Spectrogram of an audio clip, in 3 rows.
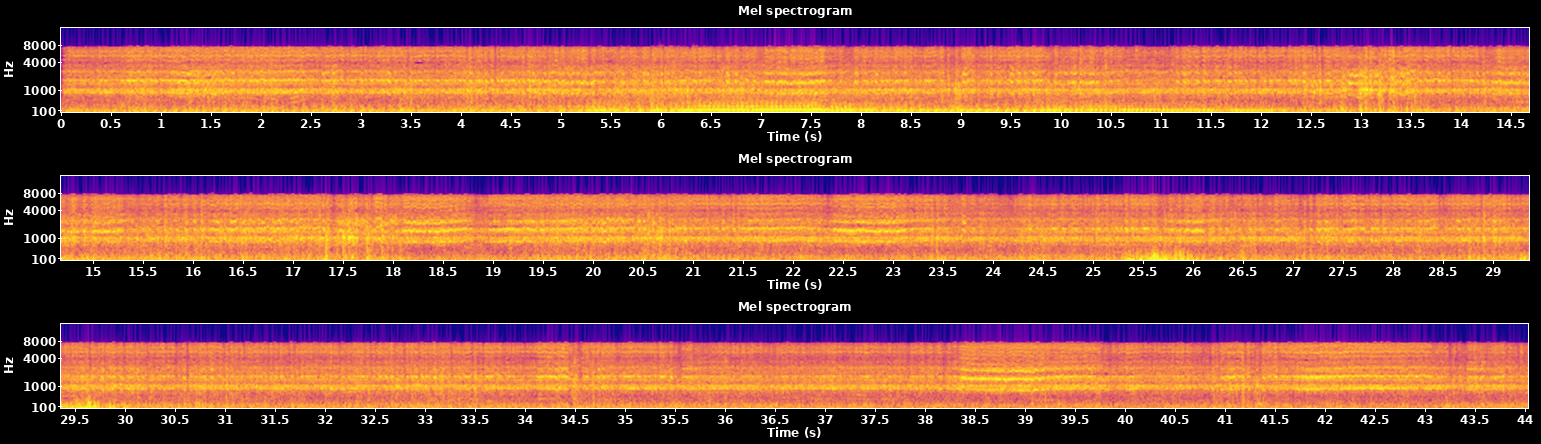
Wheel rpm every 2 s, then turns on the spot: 230, 230, 230, 230, 240, 230, 230, 220, 220, 220, 220, 220, 230, 230, 230, 240, 230, 230, 230, 220, 230, 230.
none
